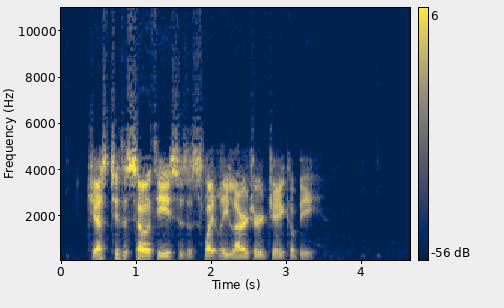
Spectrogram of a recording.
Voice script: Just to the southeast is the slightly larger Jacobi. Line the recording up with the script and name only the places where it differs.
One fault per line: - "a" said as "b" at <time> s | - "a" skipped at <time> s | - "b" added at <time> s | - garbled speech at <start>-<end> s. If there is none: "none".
none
